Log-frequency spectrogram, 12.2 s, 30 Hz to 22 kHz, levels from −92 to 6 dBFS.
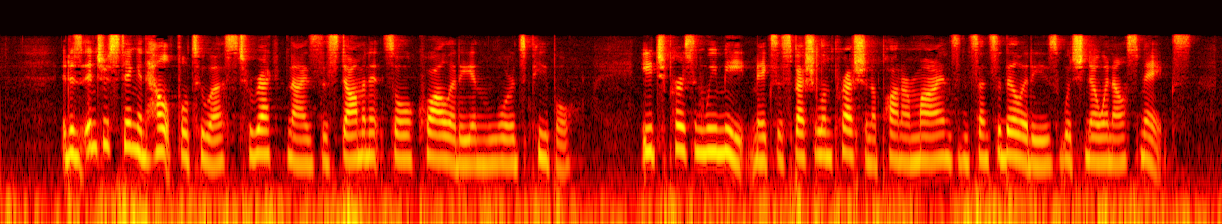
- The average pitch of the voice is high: Yes, high, 205 Hz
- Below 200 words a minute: Yes, average, 175 wpm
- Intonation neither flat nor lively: Yes, average, 3.5 semitones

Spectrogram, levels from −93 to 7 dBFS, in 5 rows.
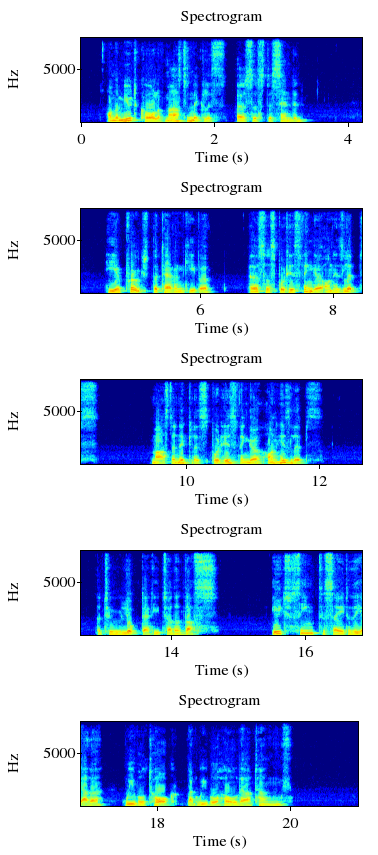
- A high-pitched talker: No, low, 100 Hz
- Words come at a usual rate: Yes, average, 150 wpm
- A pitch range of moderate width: No, wide, 6.1 semitones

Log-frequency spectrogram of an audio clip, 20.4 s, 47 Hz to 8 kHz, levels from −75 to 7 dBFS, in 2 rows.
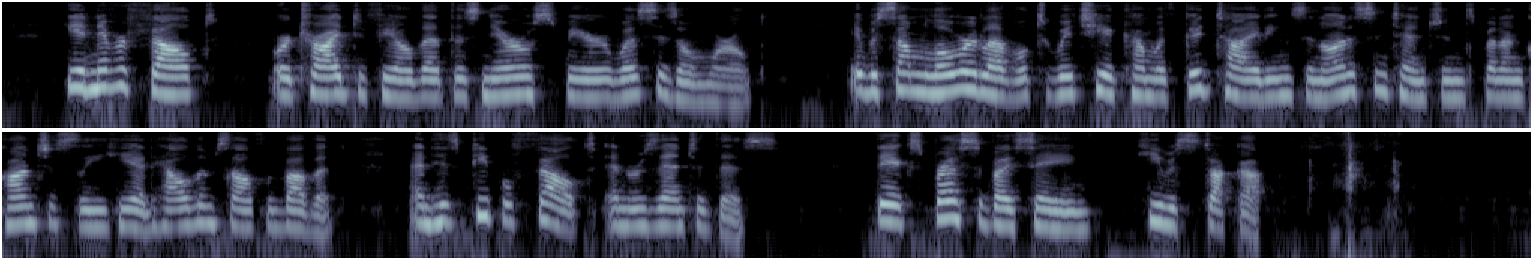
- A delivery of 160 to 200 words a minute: Yes, average, 165 wpm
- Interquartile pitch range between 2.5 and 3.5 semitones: Yes, average, 2.9 semitones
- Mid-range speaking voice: Yes, medium, 180 Hz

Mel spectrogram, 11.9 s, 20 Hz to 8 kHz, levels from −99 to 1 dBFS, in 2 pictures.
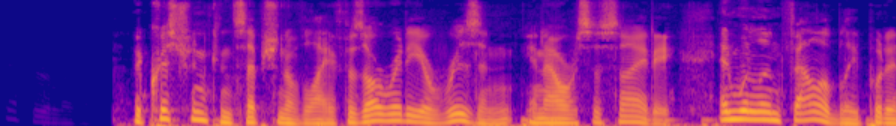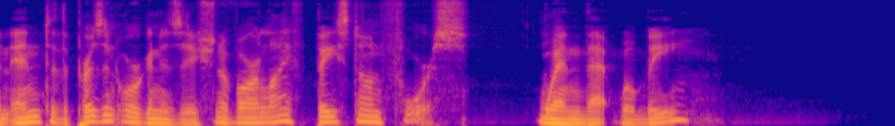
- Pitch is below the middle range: Yes, low, 120 Hz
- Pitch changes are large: Yes, wide, 6.0 semitones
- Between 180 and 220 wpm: No, average, 155 wpm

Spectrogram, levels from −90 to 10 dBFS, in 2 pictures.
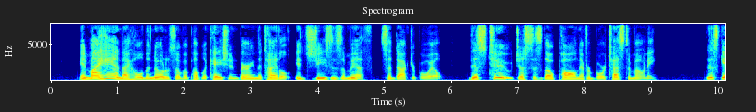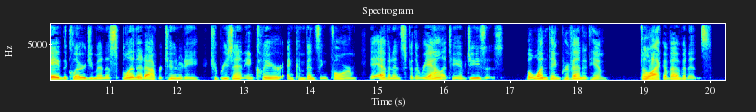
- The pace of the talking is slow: No, average, 175 wpm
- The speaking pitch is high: No, medium, 160 Hz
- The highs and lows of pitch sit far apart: No, average, 4.0 semitones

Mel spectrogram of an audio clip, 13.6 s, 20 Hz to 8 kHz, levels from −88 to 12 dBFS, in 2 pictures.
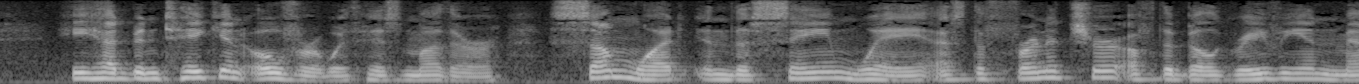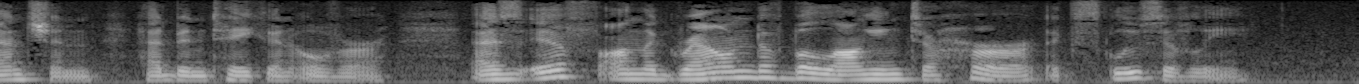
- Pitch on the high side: No, low, 135 Hz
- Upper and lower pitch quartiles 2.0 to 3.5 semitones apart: No, average, 4.2 semitones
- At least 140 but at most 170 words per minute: Yes, average, 150 wpm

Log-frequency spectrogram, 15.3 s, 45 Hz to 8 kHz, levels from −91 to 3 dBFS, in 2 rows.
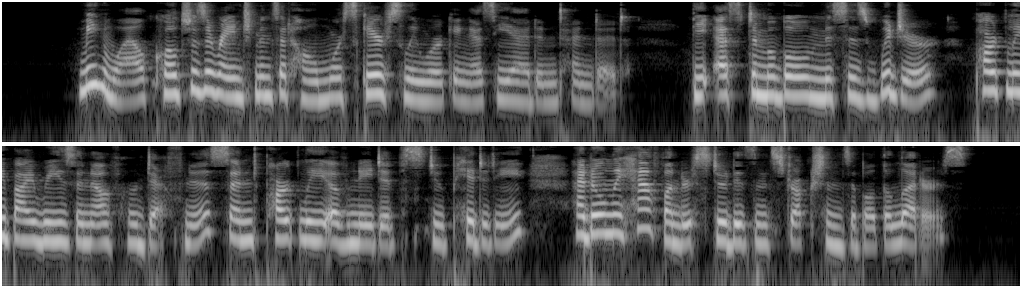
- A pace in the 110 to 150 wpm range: Yes, average, 140 wpm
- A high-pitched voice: Yes, high, 235 Hz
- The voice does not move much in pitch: No, average, 3.4 semitones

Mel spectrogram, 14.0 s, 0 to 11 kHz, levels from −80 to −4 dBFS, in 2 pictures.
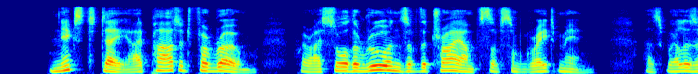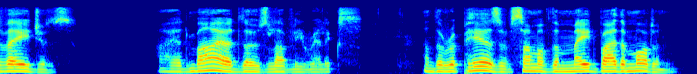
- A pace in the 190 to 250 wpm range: No, average, 170 wpm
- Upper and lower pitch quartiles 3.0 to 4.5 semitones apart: Yes, average, 4.1 semitones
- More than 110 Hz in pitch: Yes, medium, 140 Hz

